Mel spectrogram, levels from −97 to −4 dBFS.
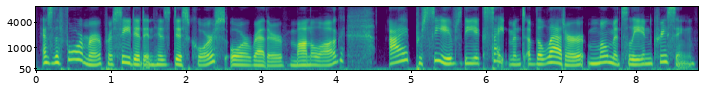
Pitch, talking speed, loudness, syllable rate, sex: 210 Hz, 130 wpm, -19 LUFS, 4.8 syllables/s, female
